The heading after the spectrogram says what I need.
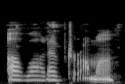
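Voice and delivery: ordinary delivery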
